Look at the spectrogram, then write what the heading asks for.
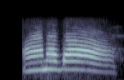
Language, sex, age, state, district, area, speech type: Kashmiri, female, 45-60, Jammu and Kashmir, Ganderbal, rural, conversation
